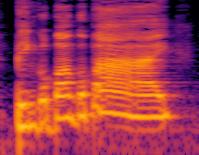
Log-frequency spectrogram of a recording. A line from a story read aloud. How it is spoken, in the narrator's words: they screamed at the tops of their voices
